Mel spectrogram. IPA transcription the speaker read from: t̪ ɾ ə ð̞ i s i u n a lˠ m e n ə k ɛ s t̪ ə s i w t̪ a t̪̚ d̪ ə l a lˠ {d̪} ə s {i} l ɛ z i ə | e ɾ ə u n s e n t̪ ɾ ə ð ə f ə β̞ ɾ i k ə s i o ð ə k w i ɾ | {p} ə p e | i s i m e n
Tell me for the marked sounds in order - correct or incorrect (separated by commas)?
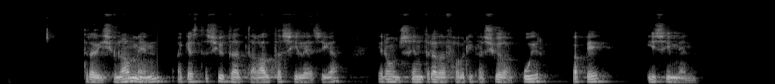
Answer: incorrect, correct, correct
